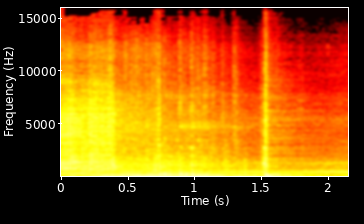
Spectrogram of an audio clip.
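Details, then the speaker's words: Nissan Sunny truck (Datsun 1200) with Haltech EFI conversion on an essentially untuned base program: brief cranking, then an uneven, lumpy chug with a sharp pop; starts rough, needs more tuning. "I don't know you tell me it's a start bu needs a little bit more"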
